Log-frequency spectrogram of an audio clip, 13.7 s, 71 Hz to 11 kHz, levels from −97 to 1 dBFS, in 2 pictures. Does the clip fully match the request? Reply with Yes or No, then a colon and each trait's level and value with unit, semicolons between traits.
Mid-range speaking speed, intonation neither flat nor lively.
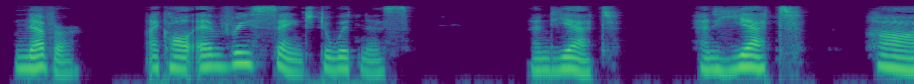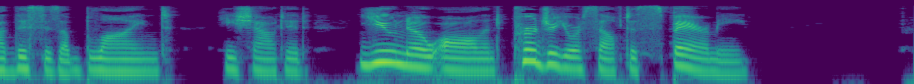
No: slow, 120 wpm; average, 3.8 semitones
